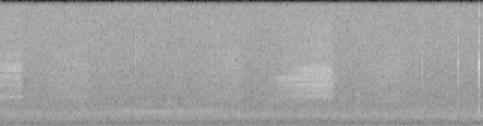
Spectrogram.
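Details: A young wild barn owl walking on the ground in the dark at night gives two breathy, rasping hisses, one brief at the start and a longer one about four seconds in, over a steady background hiss.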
